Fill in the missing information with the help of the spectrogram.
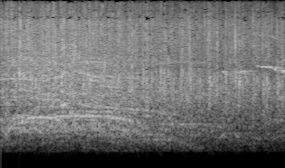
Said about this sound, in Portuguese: cadê os aplausos do rapaz?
